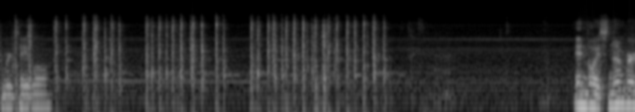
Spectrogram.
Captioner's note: typing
